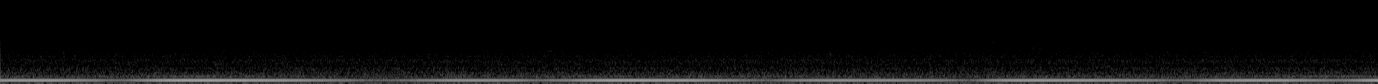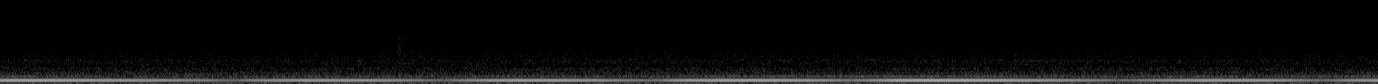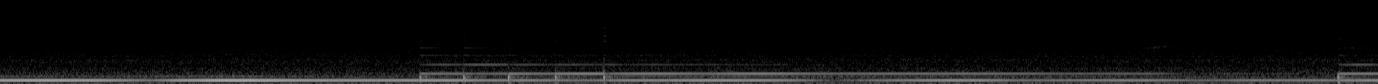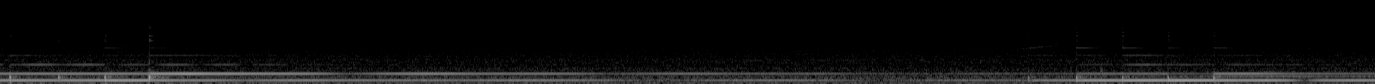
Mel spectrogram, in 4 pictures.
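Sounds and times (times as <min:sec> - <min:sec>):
singing bowl low hum: 0:00.0 - 0:55.0
mallet tapping singing bowl: 0:27.6 - 0:39.4, 0:40.8 - 0:49.9, 0:51.0 - 0:55.0
high ringing tone: 0:31.8 - 0:39.4, 0:40.9 - 0:50.1, 0:51.0 - 0:55.0.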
